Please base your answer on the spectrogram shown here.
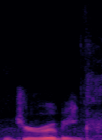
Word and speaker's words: Drewby: It's pronounced Drewby.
